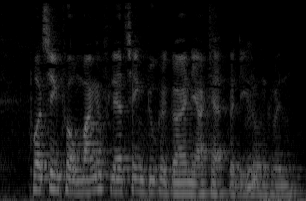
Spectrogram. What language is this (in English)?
Danish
